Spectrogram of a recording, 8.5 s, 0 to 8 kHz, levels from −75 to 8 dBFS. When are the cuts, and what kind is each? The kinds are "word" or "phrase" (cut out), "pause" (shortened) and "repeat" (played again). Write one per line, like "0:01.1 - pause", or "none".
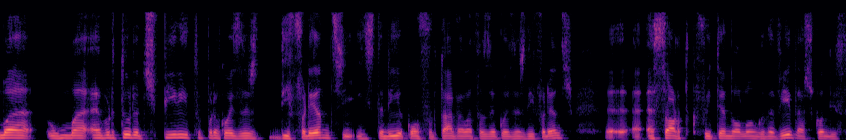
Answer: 0:02.2 - word
0:03.5 - word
